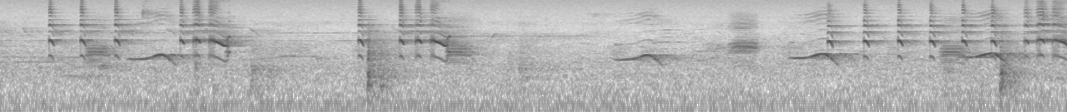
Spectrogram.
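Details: Female red-wattled lapwing calling from a distance near a ground nest as one of four eggs hatches, warning the wet new chick of possible predators: loud, harsh, repeated sharp notes in rapid bursts, with softer rising whistles between and a steady rushing background.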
